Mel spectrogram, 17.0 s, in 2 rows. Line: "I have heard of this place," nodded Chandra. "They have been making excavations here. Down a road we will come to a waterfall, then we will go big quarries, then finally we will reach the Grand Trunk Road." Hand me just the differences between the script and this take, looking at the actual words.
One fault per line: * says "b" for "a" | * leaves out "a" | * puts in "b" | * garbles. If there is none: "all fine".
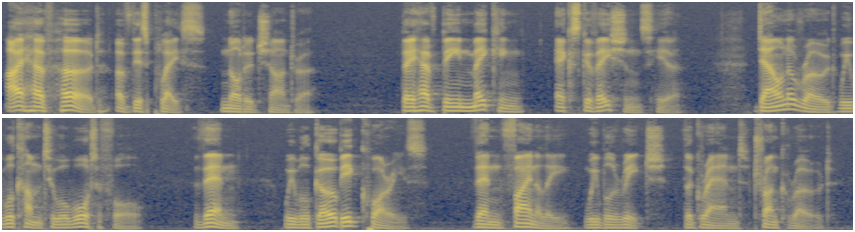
all fine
